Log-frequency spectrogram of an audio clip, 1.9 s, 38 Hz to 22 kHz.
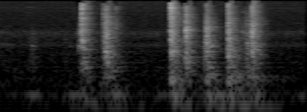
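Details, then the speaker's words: TEAC V-615 cassette deck, bought untested, grinding on arrival, powered up after replacing perished belts with the head locked in position; about seven sharp mechanical clicks in quick bursts as the head mechanism cycles and settles. Normal mechanism reset, smooth winding follows. "The head's all locked in position. If we turn it on, it should reset."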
